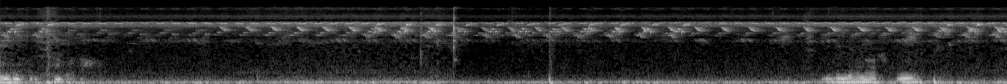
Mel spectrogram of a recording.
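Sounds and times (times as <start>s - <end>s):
bird chirping rapidly: 0.0s - 10.0s
sharp clicks: 4.2s - 4.7s.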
